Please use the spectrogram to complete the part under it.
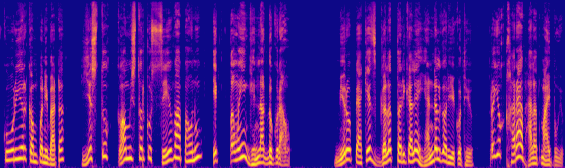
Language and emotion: Nepali, disgusted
